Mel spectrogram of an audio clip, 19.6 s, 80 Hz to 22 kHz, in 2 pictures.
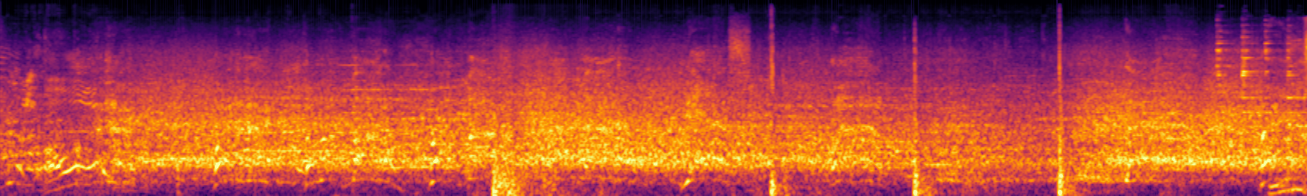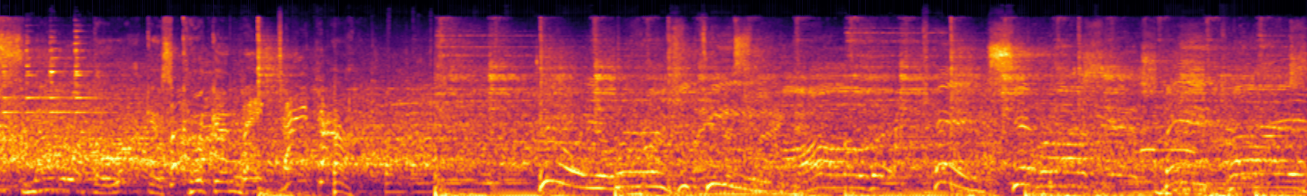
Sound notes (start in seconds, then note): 0.8 crowd cheers; 6.2 referee taps; 8.6 crowd cheers; 9.2 bell dings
